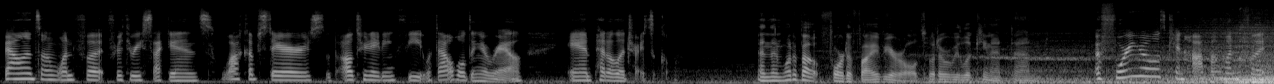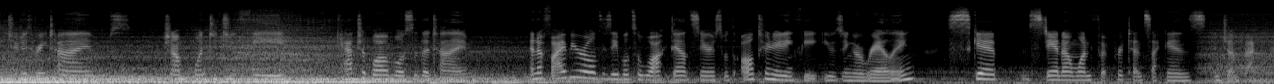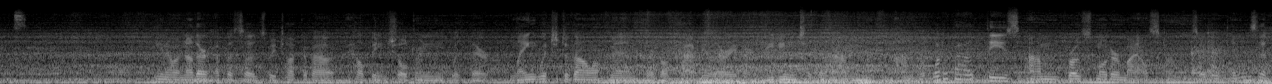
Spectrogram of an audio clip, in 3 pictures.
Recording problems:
traffic noise; very loud; throughout; 5 dB above the speech

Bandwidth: 18.5 kHz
